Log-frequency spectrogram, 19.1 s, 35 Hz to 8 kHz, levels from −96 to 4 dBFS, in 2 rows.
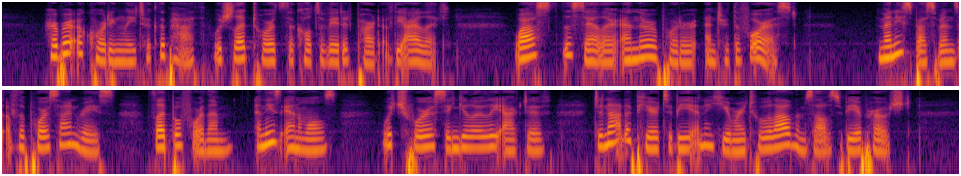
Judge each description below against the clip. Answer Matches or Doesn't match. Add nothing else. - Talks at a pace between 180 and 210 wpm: Doesn't match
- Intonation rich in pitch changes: Doesn't match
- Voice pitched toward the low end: Doesn't match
